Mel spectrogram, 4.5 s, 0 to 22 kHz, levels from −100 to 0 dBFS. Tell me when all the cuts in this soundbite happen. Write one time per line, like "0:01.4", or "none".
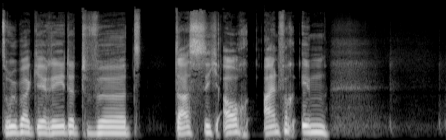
none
